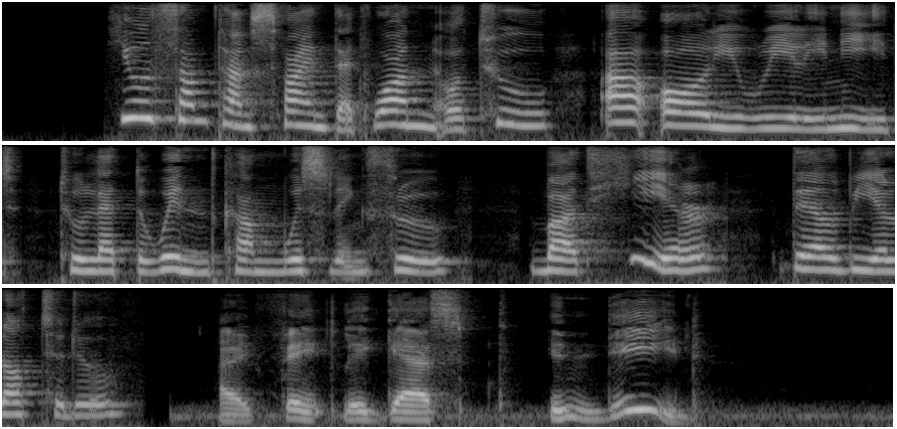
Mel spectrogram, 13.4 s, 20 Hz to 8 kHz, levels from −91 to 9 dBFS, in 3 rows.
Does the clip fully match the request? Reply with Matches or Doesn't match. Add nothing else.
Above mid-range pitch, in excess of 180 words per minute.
Doesn't match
